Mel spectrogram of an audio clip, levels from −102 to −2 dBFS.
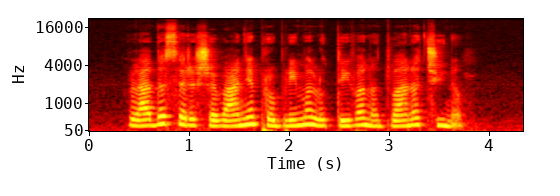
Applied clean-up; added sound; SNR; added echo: none; none; none; none.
